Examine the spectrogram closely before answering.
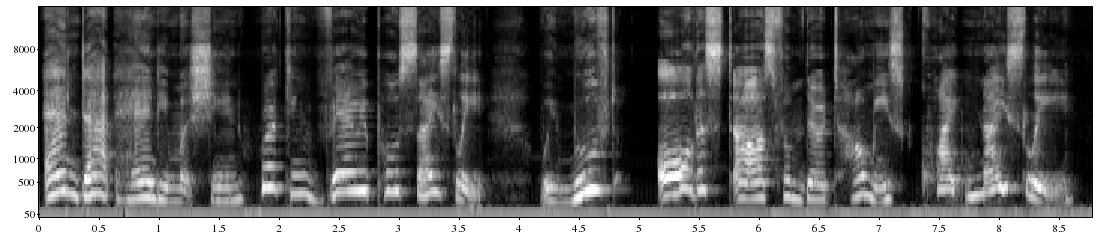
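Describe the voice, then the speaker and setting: A woman reading a rhyming picture book aloud for children, with expressive, dramatic emphasis. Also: high-pitched, slow pace. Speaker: children's storybook reader.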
